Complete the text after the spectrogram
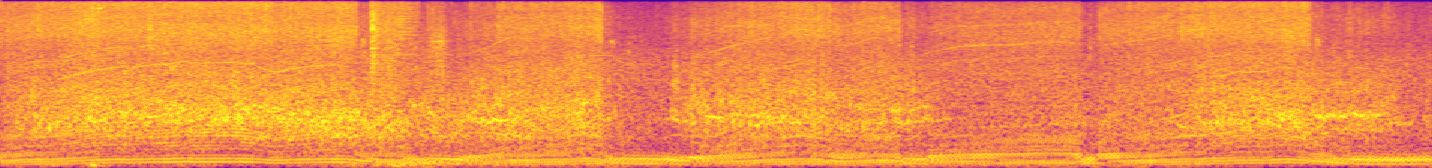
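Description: Tyres screech and squeal as a car drifts on the road.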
